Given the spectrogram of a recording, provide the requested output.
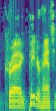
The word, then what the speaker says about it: Craig Peterhansen: Joining us now in the studio, Mr. Craig Peterhansen. Did I say that right, Craig? – That's correct, I did.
